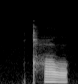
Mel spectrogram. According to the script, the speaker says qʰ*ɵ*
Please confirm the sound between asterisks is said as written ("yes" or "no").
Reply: no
